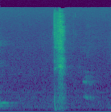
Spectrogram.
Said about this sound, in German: jetzt hat er hinten gehustet gerade. Jetzt lacht er.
